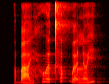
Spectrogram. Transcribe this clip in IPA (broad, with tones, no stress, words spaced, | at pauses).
ɓaː˧˩jhu˧ə̯t̪ʰə˦˥p̚ɓə̰ː˧˨ lə˨˦j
